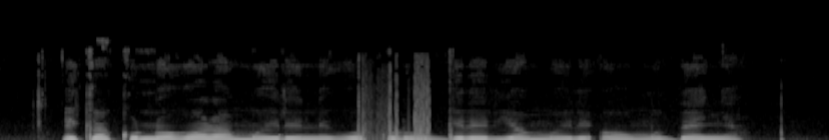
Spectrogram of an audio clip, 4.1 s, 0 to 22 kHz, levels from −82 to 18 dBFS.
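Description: Throughout, the speech sounds dull and plainly gurgling, with a granular edge and upper bands that seem to flicker. This is MP2 compression, likely at a rate around 80 kbps, where too few bits force upper sub-bands off and coarsely quantise the rest.

At about 1.39 s a brief burst of burbling flares over the speech. This is DAB burbling: a small number of bit errors slipped past error correction into the MP2 data, putting short blips of noise into individual sub-bands for what sounds like a few frames.

From 1.79 to 2.15 s, just before "mwĩrĩ o", an irregular burst of scratchy crackle breaks into the signal. This is loose connector crackle, where a worn or dirty contact rapidly makes and breaks, chopping the audio into ragged fragments for about a third of a second.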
